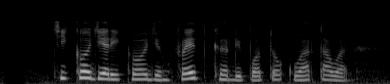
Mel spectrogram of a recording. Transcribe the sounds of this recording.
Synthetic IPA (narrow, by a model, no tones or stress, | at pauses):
t͡ʃikɔd͡ʒɛɾikɔd͡ʒɨŋfɾɛd̪̚kɨrdipɔt̪ɔkuwart̪awan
